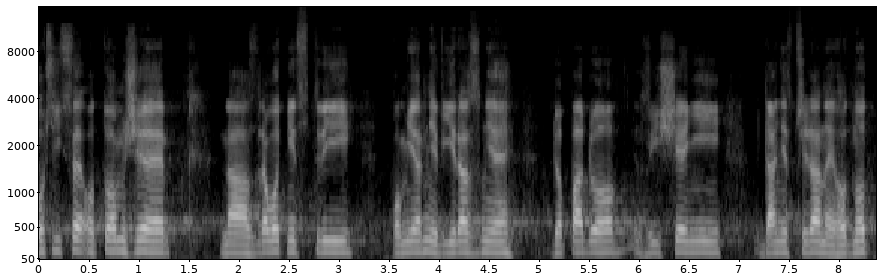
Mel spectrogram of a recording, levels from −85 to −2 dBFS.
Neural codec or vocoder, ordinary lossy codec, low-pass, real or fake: codec, 44.1 kHz, 7.8 kbps, Pupu-Codec; Opus, 24 kbps; 14.4 kHz; fake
